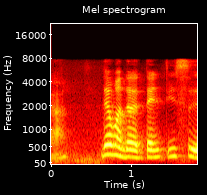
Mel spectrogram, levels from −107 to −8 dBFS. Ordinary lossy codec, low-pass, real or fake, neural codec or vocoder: none; none; fake; codec, 16 kHz, 0.8 kbps, ZipCodec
